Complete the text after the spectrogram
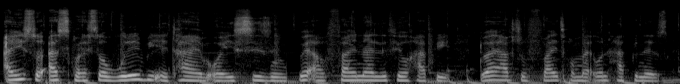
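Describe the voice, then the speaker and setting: A woman's voice: on the low side, fairly even intonation, a little fast, warm tone, soft background music. A woman hosting a solo motivational podcast. She sounds slightly nasal because she is getting over a runny nose and an itchy throat, and she talks in an earnest, reflective way, repeating phrases for emphasis. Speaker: podcast host.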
